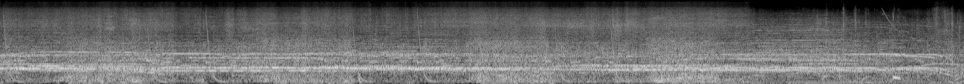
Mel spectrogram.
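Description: Huge live-event crowd at a Summer Games Done Quick speedrun marathon in Minneapolis, cheering and roaring loudly in a sustained wall of noise with a few shouts standing out.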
